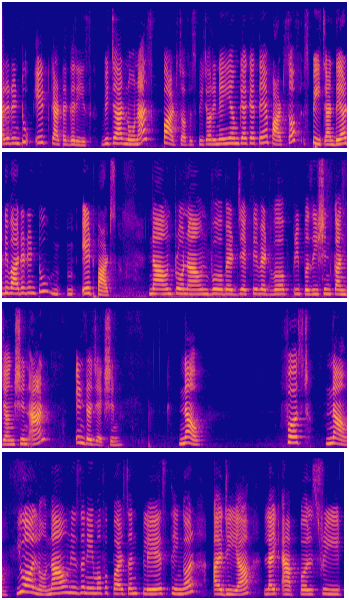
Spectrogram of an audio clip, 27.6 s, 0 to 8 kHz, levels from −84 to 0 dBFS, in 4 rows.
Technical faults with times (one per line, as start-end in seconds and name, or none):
none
